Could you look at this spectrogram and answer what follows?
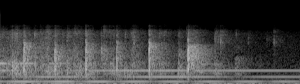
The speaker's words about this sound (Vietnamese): Xin quý vị vỗ tay một tràng pháo tay.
